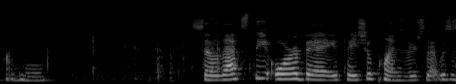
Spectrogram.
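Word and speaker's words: Oribe: Second item I pulled out of the bin was Orbe, or Orib, I don't know how you want to say it, but I believe it's pronounced Orbe, and he's a hairdresser.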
